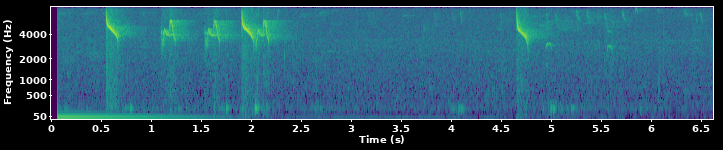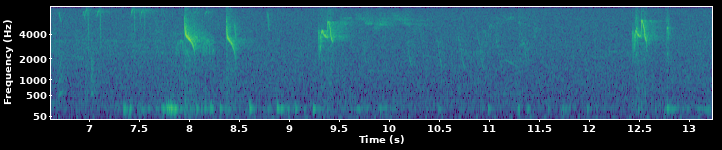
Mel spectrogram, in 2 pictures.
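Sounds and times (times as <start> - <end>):
Hill Prinia at Doi Ang Khan in Thailand: 0.1 - 2.4, 4.5 - 11.6, 12.4 - 13.0.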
